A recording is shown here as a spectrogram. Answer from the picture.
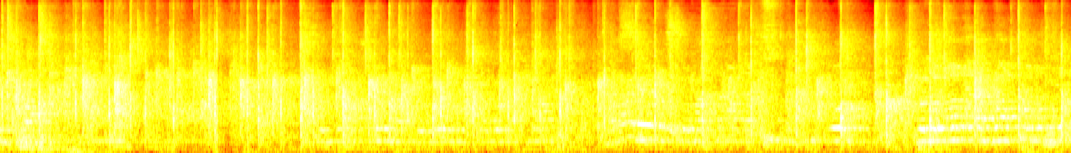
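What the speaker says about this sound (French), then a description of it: "Est-ce que tu peux acclamer le Seigneur en puissance?" Congregation clapping in rhythm during a church worship service while acclaiming the Lord, steady dense handclaps running throughout under singing and voices.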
